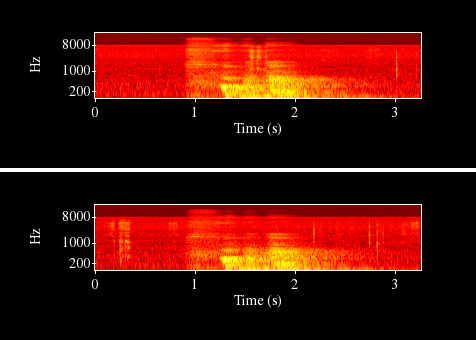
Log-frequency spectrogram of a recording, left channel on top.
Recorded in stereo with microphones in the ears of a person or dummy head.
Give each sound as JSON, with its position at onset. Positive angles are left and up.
{"t": 0.9, "sound": "laughter", "side_deg": 40, "distance_m": 3.0}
